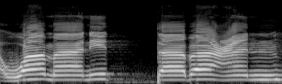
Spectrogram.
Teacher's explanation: نون کو تا کے ساتھ ملایا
